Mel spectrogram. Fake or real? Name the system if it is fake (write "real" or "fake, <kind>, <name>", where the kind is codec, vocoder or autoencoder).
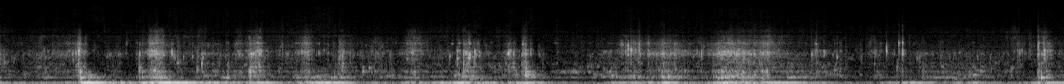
fake, autoencoder, DAC-VAE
